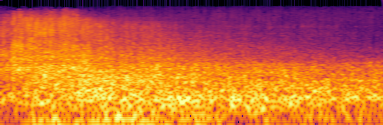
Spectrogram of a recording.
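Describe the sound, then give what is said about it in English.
A loud, booming thunderclap-like blast from a massive ball of lightning in the distance, fired like a cannonball towards a ship in a storm, erupts and rolls on as a heavy, sustained rumble, its crackling upper edge fading while the deep roar continues with no voices. “You see a massive ball of lightning off in the distance behind where Skunder is looking begin to charge up, almost this cannonball that fires towards the ship.”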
